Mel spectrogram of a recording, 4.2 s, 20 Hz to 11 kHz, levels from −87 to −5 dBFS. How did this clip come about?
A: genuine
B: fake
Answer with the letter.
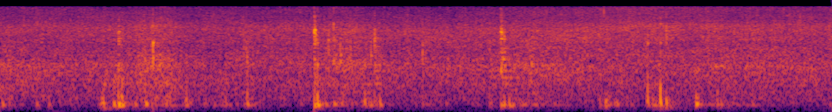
A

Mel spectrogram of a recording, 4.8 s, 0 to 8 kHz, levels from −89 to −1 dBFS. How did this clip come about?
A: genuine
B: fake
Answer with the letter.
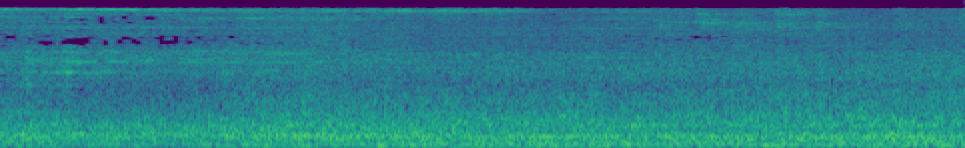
A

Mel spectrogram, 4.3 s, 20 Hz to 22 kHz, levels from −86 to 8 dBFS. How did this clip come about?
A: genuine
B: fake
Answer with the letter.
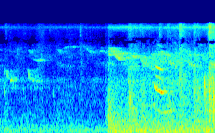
A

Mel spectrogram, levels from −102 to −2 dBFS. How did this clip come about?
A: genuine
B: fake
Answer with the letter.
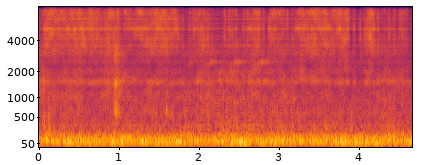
B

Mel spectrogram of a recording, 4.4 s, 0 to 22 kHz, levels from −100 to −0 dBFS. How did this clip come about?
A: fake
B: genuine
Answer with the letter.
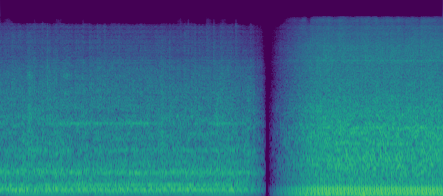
A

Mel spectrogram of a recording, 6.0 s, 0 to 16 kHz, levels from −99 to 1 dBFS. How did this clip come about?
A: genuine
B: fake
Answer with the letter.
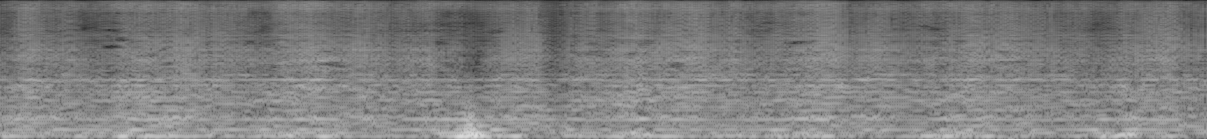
B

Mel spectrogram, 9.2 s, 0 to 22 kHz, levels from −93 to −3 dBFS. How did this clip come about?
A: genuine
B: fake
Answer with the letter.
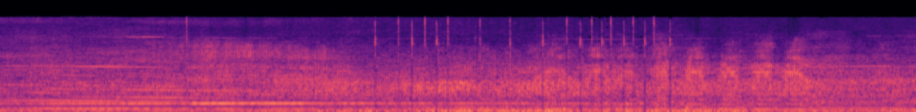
A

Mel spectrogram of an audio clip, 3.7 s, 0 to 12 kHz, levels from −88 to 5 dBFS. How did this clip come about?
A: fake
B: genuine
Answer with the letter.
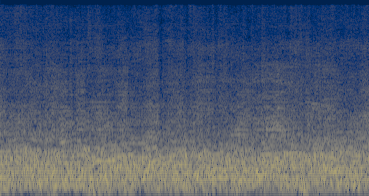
A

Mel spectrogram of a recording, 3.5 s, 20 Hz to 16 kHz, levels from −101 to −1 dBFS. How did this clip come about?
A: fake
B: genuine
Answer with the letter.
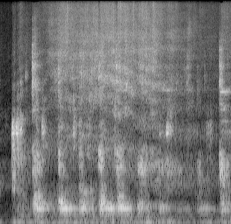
B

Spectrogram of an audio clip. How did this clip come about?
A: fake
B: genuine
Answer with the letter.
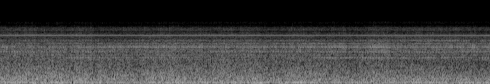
B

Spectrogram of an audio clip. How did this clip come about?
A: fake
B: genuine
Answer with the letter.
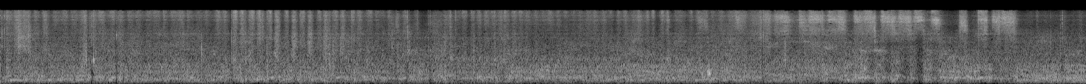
A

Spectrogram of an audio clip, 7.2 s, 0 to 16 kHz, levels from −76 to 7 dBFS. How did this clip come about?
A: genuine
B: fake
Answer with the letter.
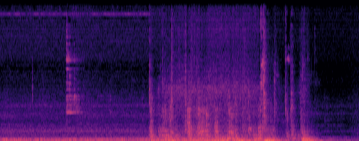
B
